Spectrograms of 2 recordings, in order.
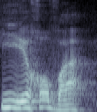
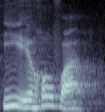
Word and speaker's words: Jeová: da pronúncia, desconhecendo isso, alguns estudiosos pronunciaram tudo da forma como estava lá, a forma como estava escrito. Eles começaram a pronunciar Yehová. E como na transliteração o iod ele acabou sendo representado pela letra J, com o passar do tempo, ao invés de Yehová, né, acabou se tornando Jeová.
